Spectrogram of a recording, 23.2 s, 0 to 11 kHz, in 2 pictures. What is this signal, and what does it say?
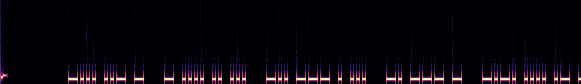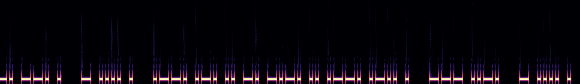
Morse code, heard as a keyed tone, about 20 wpm, 700 Hz. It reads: BUT THIS DOES NOT CHANGE THE PRINCIPLE OF THE
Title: Sentences from Top 1400 Words 20wpm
